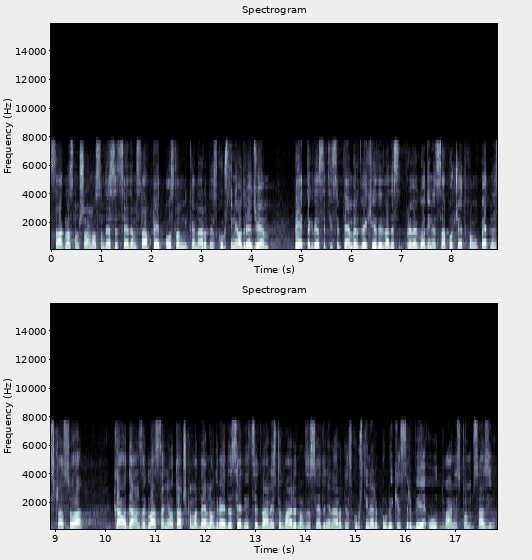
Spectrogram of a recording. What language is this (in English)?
Serbian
